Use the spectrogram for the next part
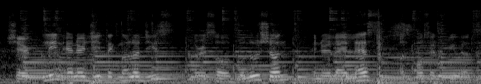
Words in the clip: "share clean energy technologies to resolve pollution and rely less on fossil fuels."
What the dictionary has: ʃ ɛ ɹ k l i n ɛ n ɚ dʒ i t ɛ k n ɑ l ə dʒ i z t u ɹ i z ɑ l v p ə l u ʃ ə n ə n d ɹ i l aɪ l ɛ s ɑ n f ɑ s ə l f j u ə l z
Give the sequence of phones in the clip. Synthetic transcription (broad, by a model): ʃ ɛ ɹ k l i n ɛ n ɚ dʒ i t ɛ k n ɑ l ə dʒ i s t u ɹ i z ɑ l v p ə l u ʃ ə n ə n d ɹ i l aɪ l ɛ s ɑ n p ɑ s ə n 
